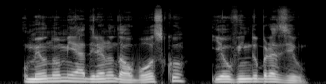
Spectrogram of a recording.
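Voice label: Portuguese male; narration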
